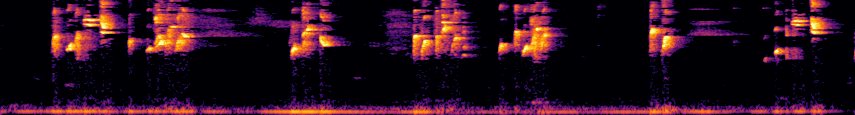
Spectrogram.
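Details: Moroccan European goldfinch twittering in the 'betbta' style: bursts of bright, high, jangling chirps and buzzy trills, separated by brief pauses, over a faint low hum.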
